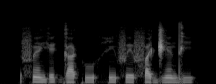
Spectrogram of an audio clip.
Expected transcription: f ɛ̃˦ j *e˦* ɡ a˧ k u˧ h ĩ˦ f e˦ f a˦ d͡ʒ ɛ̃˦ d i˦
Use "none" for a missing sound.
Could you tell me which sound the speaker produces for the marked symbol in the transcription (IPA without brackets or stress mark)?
e˦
